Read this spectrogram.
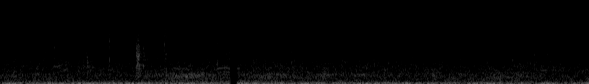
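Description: A group of adults chats while walking past close by, outdoors.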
